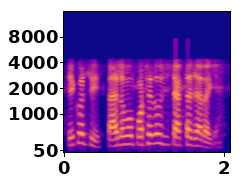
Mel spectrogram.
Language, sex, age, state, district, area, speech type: Odia, male, 30-45, Odisha, Sundergarh, urban, conversation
